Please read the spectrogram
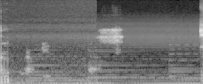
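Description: A steady low hum of several held pitches fills a pause in the speech. A brief, faint, higher sound comes about a second in.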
